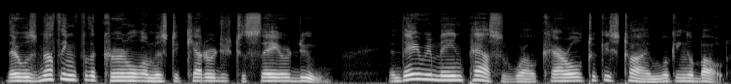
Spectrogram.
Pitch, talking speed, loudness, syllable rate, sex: 165 Hz, 195 wpm, -15 LUFS, 5.8 syllables/s, male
